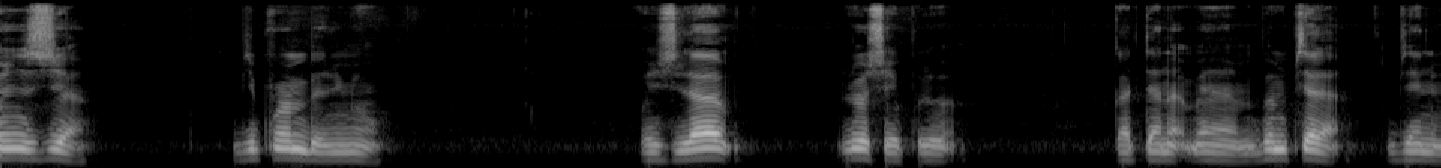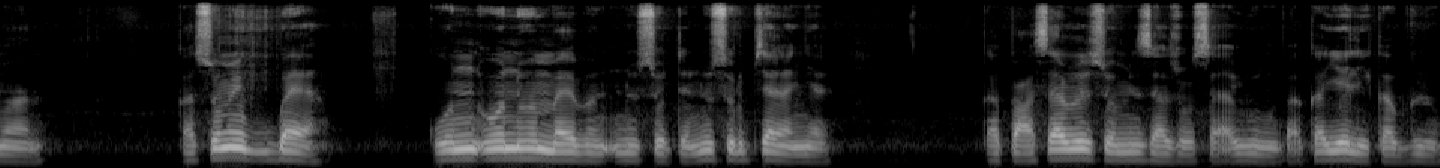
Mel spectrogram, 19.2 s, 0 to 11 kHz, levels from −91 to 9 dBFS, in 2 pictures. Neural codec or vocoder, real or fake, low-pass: none; real; 9.9 kHz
